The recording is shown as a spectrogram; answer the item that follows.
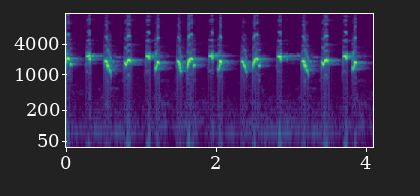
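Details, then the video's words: Yellow-vented bulbul song of rapid, repeated whistled phrases, each a short bright note dropping slightly, delivered about three or four per second without pause. "Suara Burung Trucukan"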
